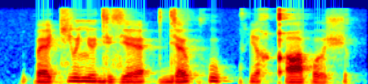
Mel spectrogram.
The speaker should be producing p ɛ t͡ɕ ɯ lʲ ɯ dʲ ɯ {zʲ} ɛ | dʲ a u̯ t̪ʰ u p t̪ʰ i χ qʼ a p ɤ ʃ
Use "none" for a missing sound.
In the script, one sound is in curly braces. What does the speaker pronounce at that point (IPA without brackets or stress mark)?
zʲ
